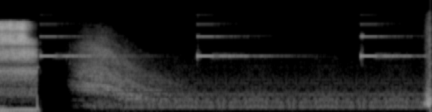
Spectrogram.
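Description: Electronic interface sound effects for an on-screen satellite targeting display: a short burst of noise that cuts off and trails into a falling whoosh, then three high electronic beeps about a second and a half apart, each tone lingering as it fades.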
